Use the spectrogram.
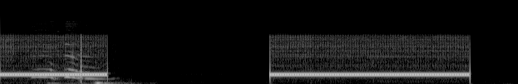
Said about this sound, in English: Well, I'm going to dial her phone number and get her on the phone and find out why she's not calling you back.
